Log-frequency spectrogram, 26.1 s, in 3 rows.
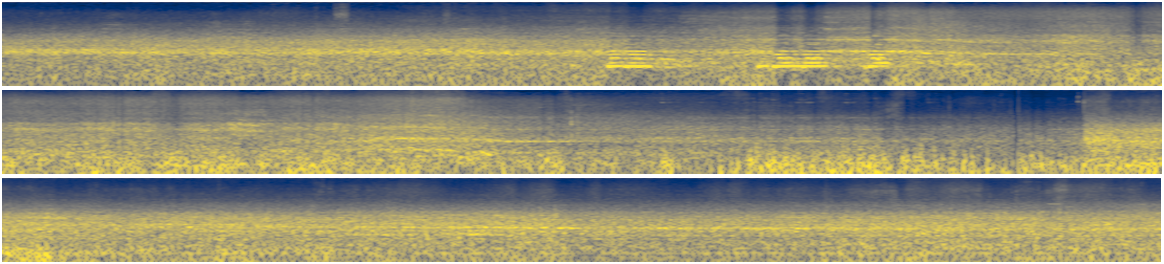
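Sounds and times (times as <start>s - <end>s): train rumble and rail noise: 0.0s - 26.0s
locomotive air horn: 4.4s - 7.3s, 19.8s - 26.0s.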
